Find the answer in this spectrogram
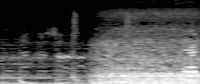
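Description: A steady mechanical hum with a constant low tone starts abruptly about a second in, and a man's voice begins near the end.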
